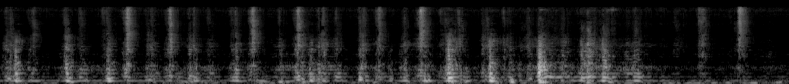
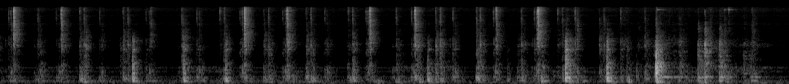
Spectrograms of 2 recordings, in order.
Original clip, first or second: second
